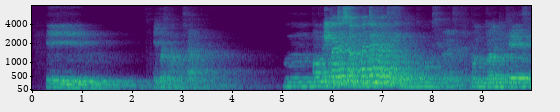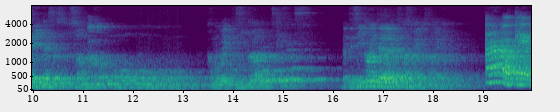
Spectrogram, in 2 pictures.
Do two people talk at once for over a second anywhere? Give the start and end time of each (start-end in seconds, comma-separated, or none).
5.8-7.4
